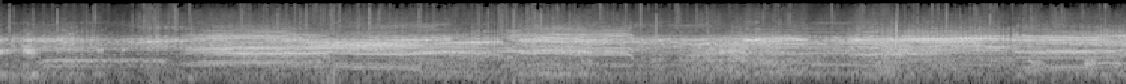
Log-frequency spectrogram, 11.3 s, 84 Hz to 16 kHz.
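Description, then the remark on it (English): A dense chorus of about 3 million fur seals mating on the rookeries of the Pribilof Islands, Alaska, packed on narrow rocky beaches, bellowing and bleating over one another, a continuous loud din of overlapping harsh, wavering calls with no pauses, like a noisy crowd of animals. “The mating sounds of 3 million seals on the rookeries of the Pribilofs.”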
